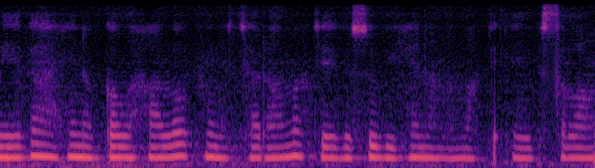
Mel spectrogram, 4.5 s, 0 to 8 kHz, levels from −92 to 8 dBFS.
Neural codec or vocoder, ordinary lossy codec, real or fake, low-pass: codec, 16 kHz in and 24 kHz out, 1 kbps, XY-Tokenizer; none; fake; 7.2 kHz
